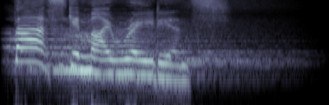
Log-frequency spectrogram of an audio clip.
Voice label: Female Spirit Play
